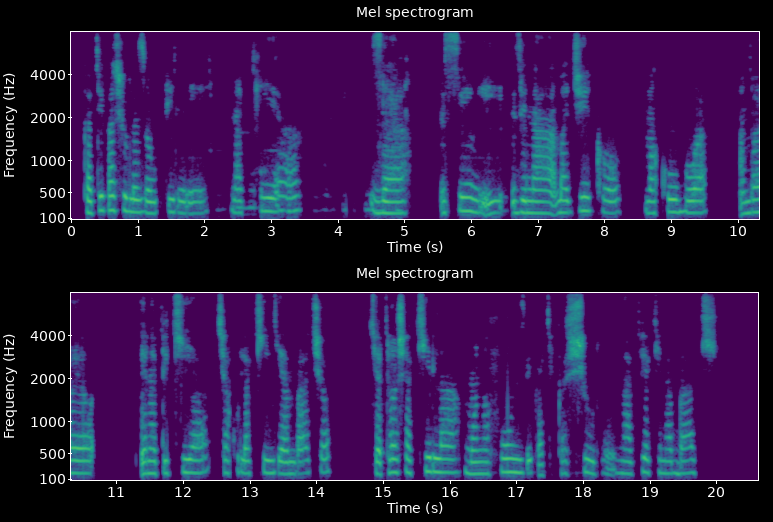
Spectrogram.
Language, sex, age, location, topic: Swahili, female, 18-24, Nairobi, government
